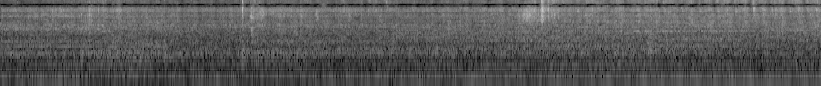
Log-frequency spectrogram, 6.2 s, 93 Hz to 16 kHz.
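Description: Toyota LandCruiser 80 Series engine running steadily at low revs, a constant low hum with no change in speed.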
